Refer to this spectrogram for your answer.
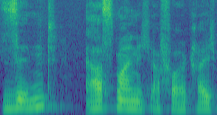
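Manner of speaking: "erstmal" stressed and said slowly. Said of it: "Betonung liegt auf erstmal".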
